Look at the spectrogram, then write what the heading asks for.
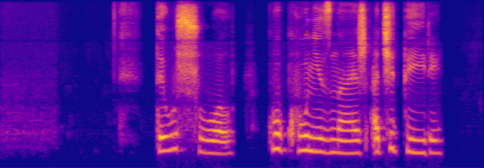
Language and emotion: Russian, neutral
